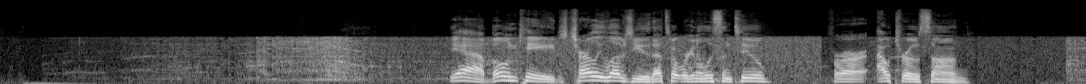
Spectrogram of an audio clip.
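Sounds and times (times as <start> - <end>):
paper shredder grinding a stack of sheets over a phone line: 1.1 - 8.9
speech: 4.5 - 9.8.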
